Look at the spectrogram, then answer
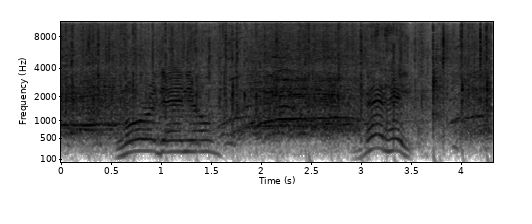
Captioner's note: cheering, applause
